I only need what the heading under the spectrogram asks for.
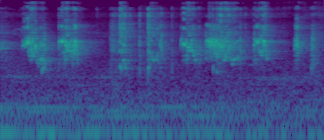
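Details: Short bright chirps and squawks from a pet parakeet family come in quick pairs, over a faint low indoor hum.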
